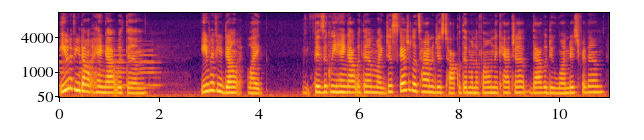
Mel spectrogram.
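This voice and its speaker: A warm, mid-range voice carries this host's intuitive pick-a-card tarot reading. She keeps things casual and conversational, often going back over her thoughts to phrase them differently.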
